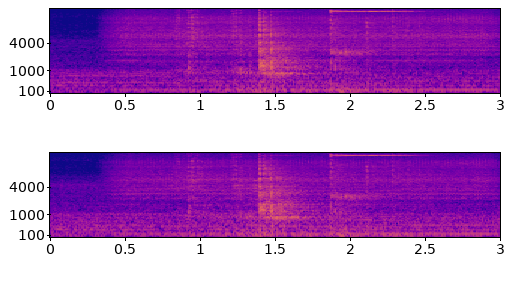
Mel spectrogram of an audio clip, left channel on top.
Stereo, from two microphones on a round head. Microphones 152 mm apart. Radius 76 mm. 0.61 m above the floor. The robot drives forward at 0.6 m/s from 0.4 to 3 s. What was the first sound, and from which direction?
A dropped coin, 20° left (ahead or behind).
